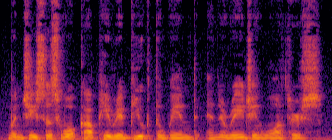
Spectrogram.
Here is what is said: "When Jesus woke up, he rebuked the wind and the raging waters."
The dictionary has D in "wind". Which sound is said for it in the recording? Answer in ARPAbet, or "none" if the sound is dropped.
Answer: D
